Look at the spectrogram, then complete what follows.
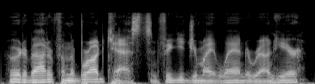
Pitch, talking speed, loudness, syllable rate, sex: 95 Hz, 245 wpm, -18 LUFS, 6.5 syllables/s, male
